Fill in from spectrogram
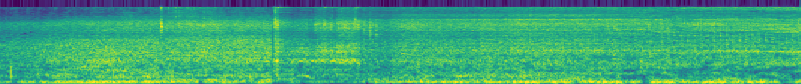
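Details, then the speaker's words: Suzuki Forsa with points-type distributor just installed and timed: engine cranks, catches and settles into a steady even idle with no misses or stumbles; ignition firing properly. "sudah hidup ya."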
